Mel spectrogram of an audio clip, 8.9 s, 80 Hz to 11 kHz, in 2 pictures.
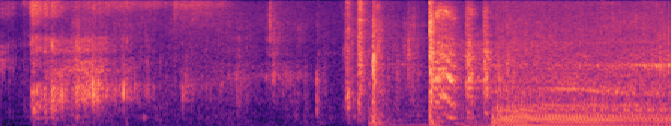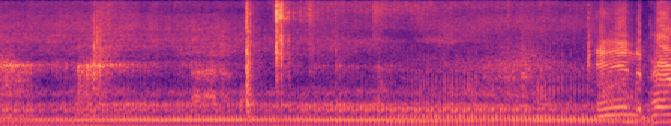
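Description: A Can-Am Maverick X3 DS Turbo side-by-side with a Yoshimura exhaust cranks and fires up, settling into a loud, steady idle that drones close by after some brief handling noise and faint talk.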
